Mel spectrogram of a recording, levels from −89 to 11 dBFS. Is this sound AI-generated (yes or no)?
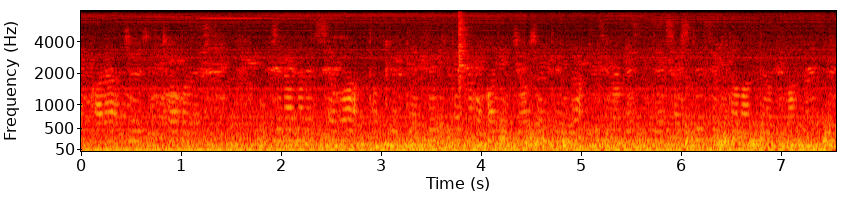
no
